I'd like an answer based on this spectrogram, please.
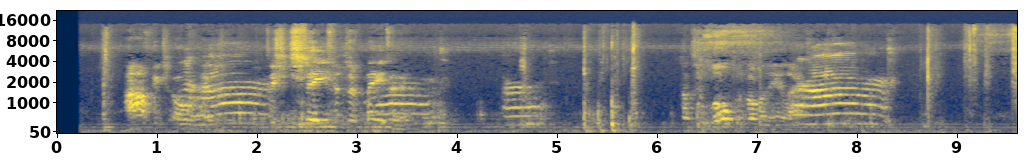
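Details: Kittens playing in their castle give a run of high, harmonic meows, some rising and falling, in several bursts across the stretch, with soft indoor rustling and brief clicks between calls.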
